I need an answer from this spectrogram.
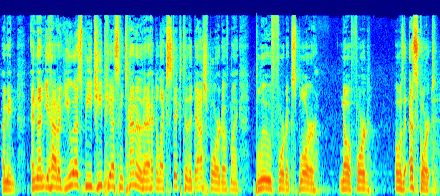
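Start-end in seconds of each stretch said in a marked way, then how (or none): none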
